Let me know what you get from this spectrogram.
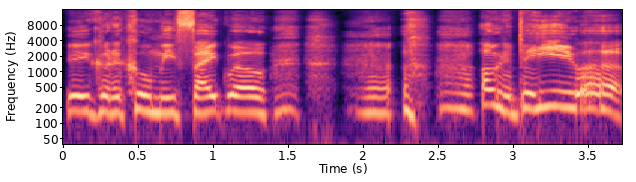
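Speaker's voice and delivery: play-acted scornful, belittling tone. Mocking the other side's threat after calling it typical: mocking imitation of a threat.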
